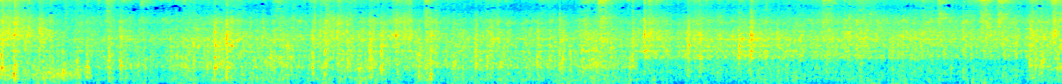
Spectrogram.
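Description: Passenger train running at speed, heard from one of its coaches: a steady rumble with the wheels clattering over rail joints.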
